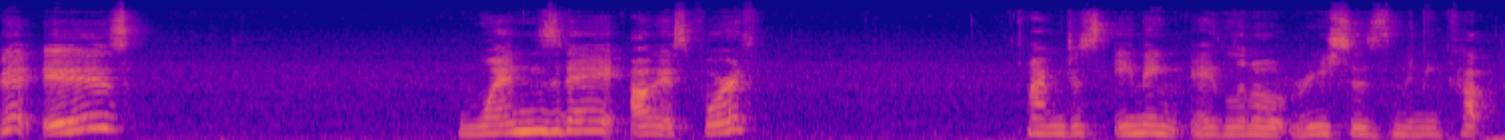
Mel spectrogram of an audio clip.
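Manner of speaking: mouth full while speaking. Greeting everyone at the start while eating a peanut butter cup, mouth full of peanut butter. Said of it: "it's hard to talk when you have peanut butter in your mouth".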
